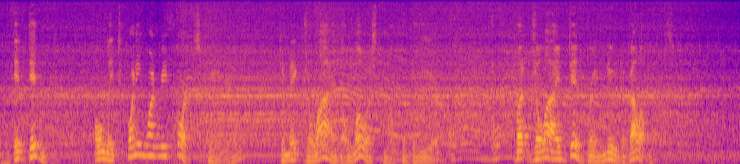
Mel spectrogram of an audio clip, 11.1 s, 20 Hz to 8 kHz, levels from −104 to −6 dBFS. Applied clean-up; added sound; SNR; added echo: none; Motor vehicle (road); 6 dB; reverberation time 0.5 s.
